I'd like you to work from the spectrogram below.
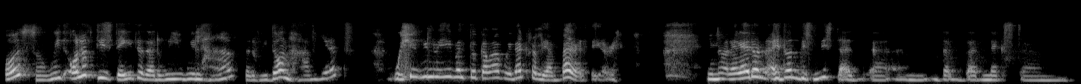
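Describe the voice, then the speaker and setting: Her voice is fairly high and dark, with lively intonation and a slightly fast pace. She is a Chilean woman invited to lecture online, now fielding questions in a chatty way, laughing often and leaning heavily on "you know" and "like". The video-call recording sounds muffled.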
